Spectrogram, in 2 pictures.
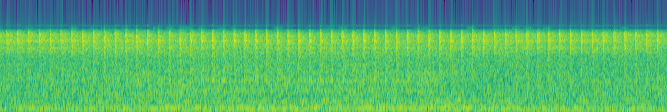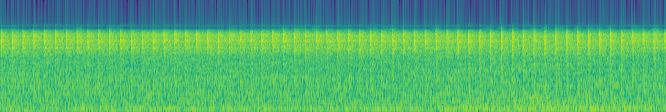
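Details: Nissan Pathfinder engine running: a hard, steady knock about three a second over the engine; connecting rod knock from a spun rod bearing.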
